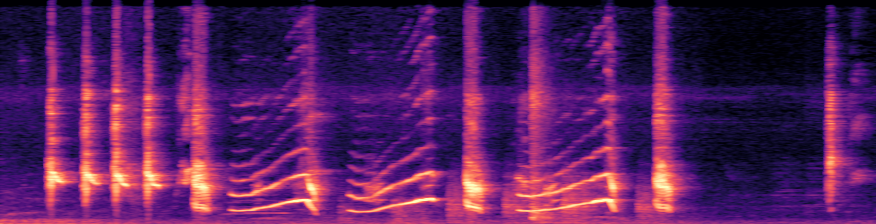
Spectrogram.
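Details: Long-tailed shrike song for coaxing a reluctant shrike into singing: a string of short sharp high notes followed by clear rising whistled slurs, then a pause and a single final chirp.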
